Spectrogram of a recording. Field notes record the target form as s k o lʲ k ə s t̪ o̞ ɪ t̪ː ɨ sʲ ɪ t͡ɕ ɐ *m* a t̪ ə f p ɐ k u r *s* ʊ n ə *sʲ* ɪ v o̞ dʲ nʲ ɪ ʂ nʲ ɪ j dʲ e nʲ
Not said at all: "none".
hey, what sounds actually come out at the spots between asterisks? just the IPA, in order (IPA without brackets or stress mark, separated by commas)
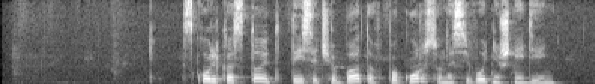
b, s, sʲ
